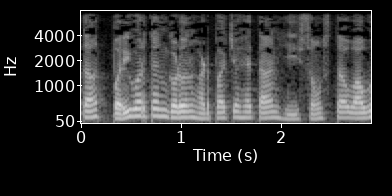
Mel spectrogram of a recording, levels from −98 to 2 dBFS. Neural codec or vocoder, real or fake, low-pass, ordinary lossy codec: none; real; 7.2 kHz; none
